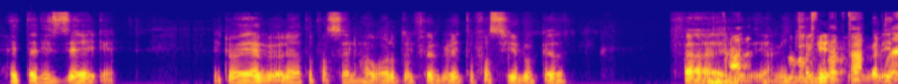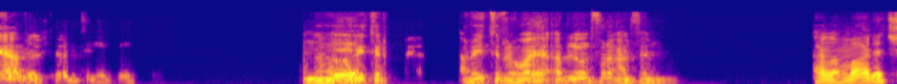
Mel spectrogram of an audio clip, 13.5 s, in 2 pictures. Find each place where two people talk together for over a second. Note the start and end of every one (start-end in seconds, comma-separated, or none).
5.3-7.3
